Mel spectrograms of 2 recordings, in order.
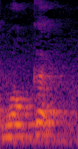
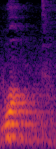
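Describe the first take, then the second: First: The ending is said as an extra syllable. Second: The ending is said as one single sound. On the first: The speaker calls it wrong. "Again I have heard walked" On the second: The speaker calls it right. "not walked but walked. One sound"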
